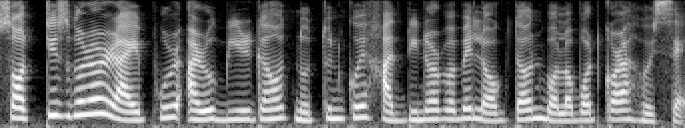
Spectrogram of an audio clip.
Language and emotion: Assamese, neutral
